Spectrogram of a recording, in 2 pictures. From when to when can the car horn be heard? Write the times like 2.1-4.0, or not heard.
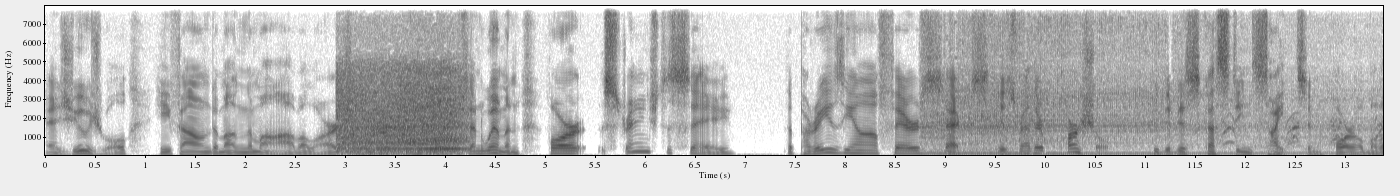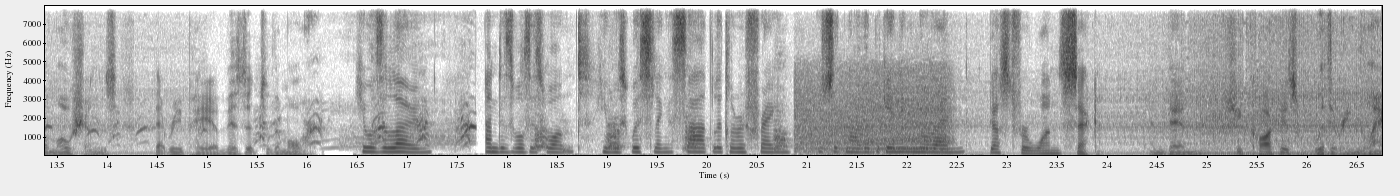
2.9-4.3, 20.9-22.5.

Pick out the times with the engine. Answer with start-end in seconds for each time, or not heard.
8.7-15.1, 22.3-26.7.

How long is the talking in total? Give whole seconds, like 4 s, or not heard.
27 s.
